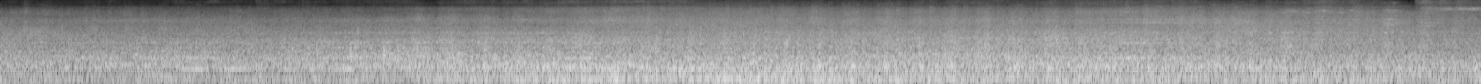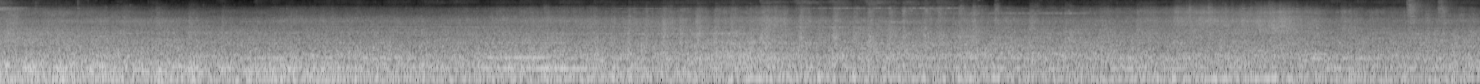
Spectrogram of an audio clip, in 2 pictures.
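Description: Long freight train rolling past: a steady rumble and clatter of wagons on the rails that swells and then slowly eases, with brief high wheel squeals about halfway through and again near the end.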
